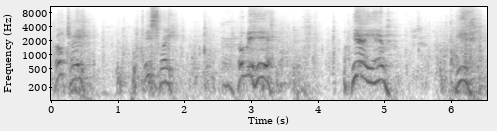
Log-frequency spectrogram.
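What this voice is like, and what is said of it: Yelling. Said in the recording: “keep yelling”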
